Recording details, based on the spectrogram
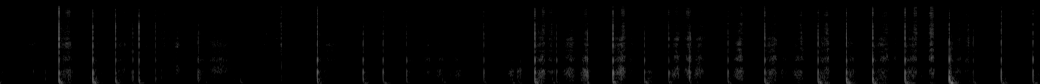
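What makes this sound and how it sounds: A steady run of short, bright, papery scratches and clicks with no ring at all. Fingernails trace and scrape across the stiff card cover of a paperback, the thin board giving only a dry, hissy rasp. The room sounds small and close.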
